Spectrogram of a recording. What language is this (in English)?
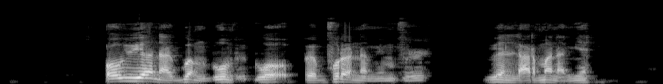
Kwasio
